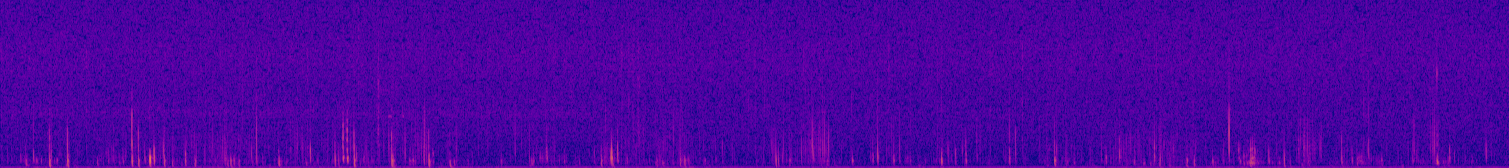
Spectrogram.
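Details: Stomach growling (borborygmi) after eating Chinese food and drinking water: frequent short gurgles and bubbling clicks over a steady low background hum.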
